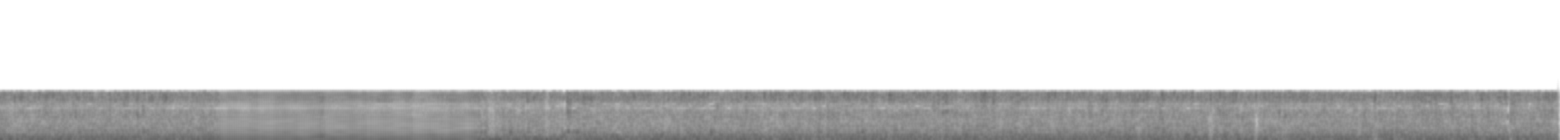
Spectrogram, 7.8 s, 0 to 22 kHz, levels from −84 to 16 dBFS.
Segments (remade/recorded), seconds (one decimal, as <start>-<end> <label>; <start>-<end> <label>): 0.0-1.1 recorded; 1.1-2.4 remade; 2.4-7.8 recorded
